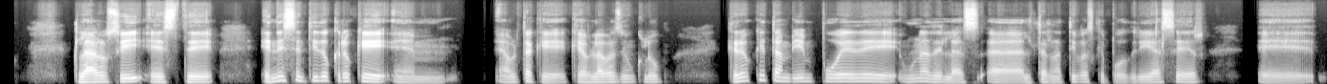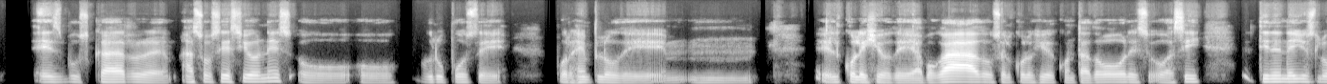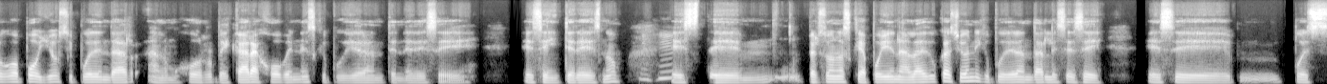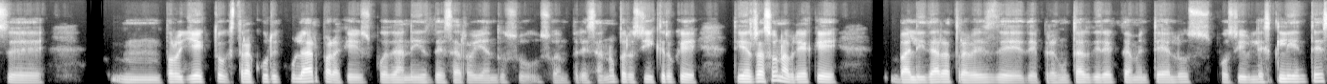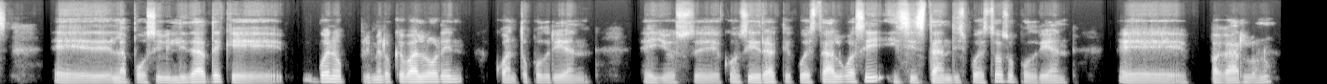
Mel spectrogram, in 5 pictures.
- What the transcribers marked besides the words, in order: none
- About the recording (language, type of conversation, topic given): Spanish, advice, ¿Cómo puedo validar si mi idea de negocio tiene un mercado real?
